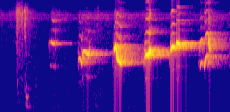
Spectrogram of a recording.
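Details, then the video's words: Sooty-headed bulbul singing agitatedly: after a few soft notes, a rising sequence of fluty, slurred whistles builds quickly into a continuous, rich warble. "Trucukan gacor ROPELAN NGOTOT EMOSI !!!"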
